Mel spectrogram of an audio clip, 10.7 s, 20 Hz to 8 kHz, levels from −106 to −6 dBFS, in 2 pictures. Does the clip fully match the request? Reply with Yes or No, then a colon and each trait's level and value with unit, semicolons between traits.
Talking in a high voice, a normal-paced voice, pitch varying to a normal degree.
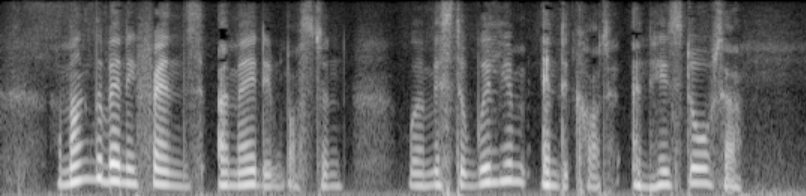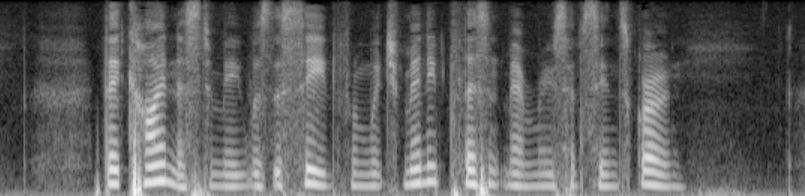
Yes: high, 195 Hz; average, 170 wpm; average, 3.6 semitones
